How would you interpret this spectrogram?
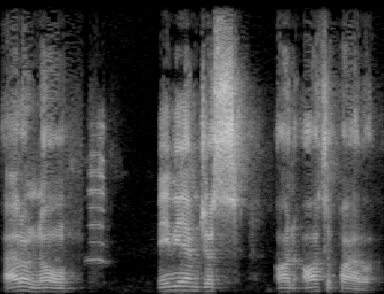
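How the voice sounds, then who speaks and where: An actor at a table read playing a brooding, guilt-ridden man in a thriller drama, measured and introspective. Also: medium pitch, close to an everyday voice. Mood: guarded.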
